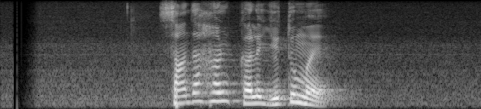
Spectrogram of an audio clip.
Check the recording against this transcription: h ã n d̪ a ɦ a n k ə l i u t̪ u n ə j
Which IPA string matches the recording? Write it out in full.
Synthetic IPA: s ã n d̪ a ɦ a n k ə l j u t̪ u m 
